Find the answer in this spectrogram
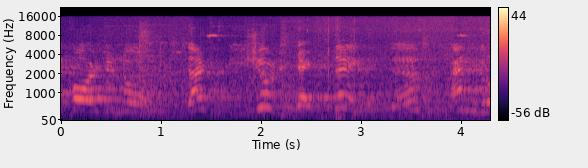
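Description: Children's voices on stage making a string of short calls that rise and fall in pitch, over quiet background music.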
